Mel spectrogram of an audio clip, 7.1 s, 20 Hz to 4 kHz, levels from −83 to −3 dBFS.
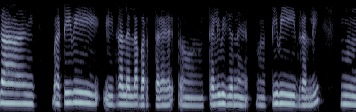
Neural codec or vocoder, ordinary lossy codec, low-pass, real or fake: none; none; 3.6 kHz; real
